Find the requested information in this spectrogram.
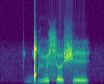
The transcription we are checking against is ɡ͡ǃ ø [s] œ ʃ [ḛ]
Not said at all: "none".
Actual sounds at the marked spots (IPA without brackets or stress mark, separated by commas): s, e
